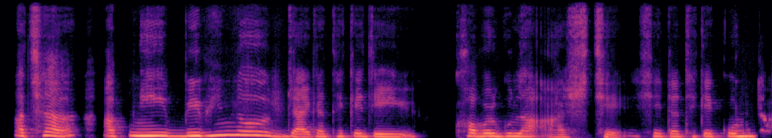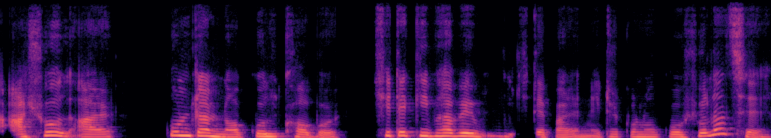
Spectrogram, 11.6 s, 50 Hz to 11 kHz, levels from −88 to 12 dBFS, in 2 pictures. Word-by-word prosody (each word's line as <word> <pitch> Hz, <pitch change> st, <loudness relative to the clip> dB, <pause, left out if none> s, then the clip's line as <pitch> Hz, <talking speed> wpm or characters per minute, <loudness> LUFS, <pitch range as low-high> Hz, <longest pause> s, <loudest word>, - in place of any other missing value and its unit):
আচ্ছা, 255 Hz, +3 st, 0 dB, 0.5 s
আপনি 260 Hz, +3 st, +5 dB, 0.3 s
বিভিন্ন 280 Hz, +5 st, +6 dB, 0.4 s
জায়গা 195 Hz, +2 st, 0 dB
থেকে 215 Hz, +1 st, -2 dB
যেই 205 Hz, -1 st, +2 dB, 0.5 s
খবরগুলো 225 Hz, -2 st, +2 dB, 0.2 s
আসছে, 180 Hz, +3 st, -7 dB, 0.3 s
সেটা 220 Hz, -2 st, -3 dB
থেকে 215 Hz, +1 st, -5 dB
কোনটা 225 Hz, 0 st, +3 dB, 0.2 s
আসল, 275 Hz, +7 st, -1 dB, 0.2 s
আর 190 Hz, 0 st, -3 dB, 0.5 s
কোনটা 280 Hz, -3 st, +3 dB, 0.2 s
নকল 195 Hz, +4 st, 0 dB, 0.2 s
খবর, 175 Hz, -4 st, -4 dB, 0.4 s
সেটা 275 Hz, 0 st, 0 dB
কীভাবে 245 Hz, -2 st, +2 dB, 0.3 s
বুঝতে 185 Hz, -1 st, -10 dB
পারেন? 165 Hz, -, -6 dB
এটার 190 Hz, +1 st, -11 dB
কোনো 190 Hz, 0 st, -4 dB
কৌশল 185 Hz, -, -3 dB
আছে? 395 Hz, -, -6 dB
225 Hz, 125 wpm, -18 LUFS, 190-255 Hz, 0.5 s, বিভিন্ন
